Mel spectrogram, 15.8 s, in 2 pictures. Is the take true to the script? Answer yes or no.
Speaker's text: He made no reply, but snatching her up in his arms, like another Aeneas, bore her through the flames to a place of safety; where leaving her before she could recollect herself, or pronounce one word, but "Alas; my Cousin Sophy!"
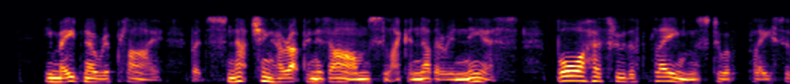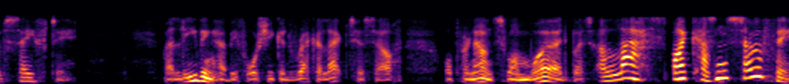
yes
